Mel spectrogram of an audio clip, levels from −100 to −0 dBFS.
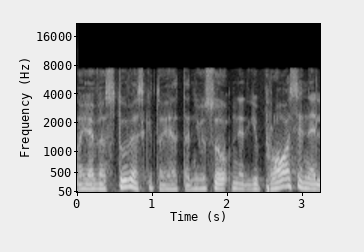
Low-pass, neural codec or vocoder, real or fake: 7.2 kHz; none; real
